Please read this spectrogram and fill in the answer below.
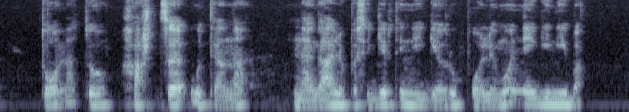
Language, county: Lithuanian, Klaipėda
